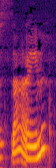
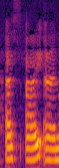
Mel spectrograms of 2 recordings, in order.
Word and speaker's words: sine: each ratio so the sign we write this as s i n when we abbreviate it but it's still pronounced sign not sin of an angle and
